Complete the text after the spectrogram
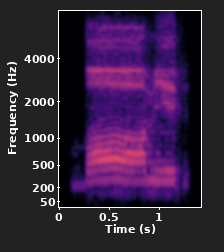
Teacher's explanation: ضامر ഇത് അശദ്ദു തഫ്ഖീമൻ മിൻ ഗാലിബ്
